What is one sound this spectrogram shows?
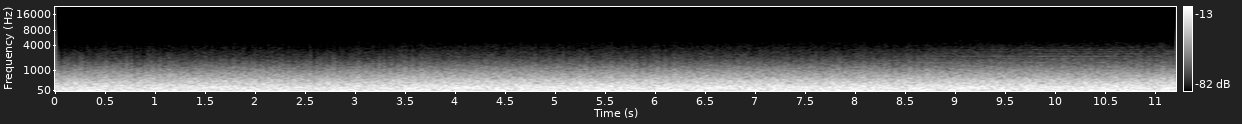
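An aircraft engine drones low and steadily.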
